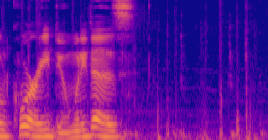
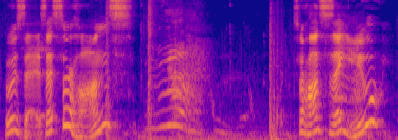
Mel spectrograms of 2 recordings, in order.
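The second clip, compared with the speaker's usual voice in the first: high, swooping questioning call; surprised recognition; 12 semitones higher than usual. Pretend. Player spots Sir Hans in battle, surprised recognition. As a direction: call out in playful astonished recognition. Hails a knight spotted in battle.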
